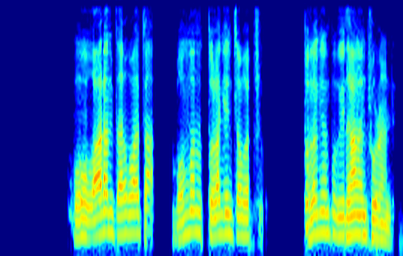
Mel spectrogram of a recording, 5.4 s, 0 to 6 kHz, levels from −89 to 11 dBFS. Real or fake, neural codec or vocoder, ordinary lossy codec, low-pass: fake; codec, 16 kHz in and 24 kHz out, 0.6 kbps, FireRedTTS-2 codec; none; 5.4 kHz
